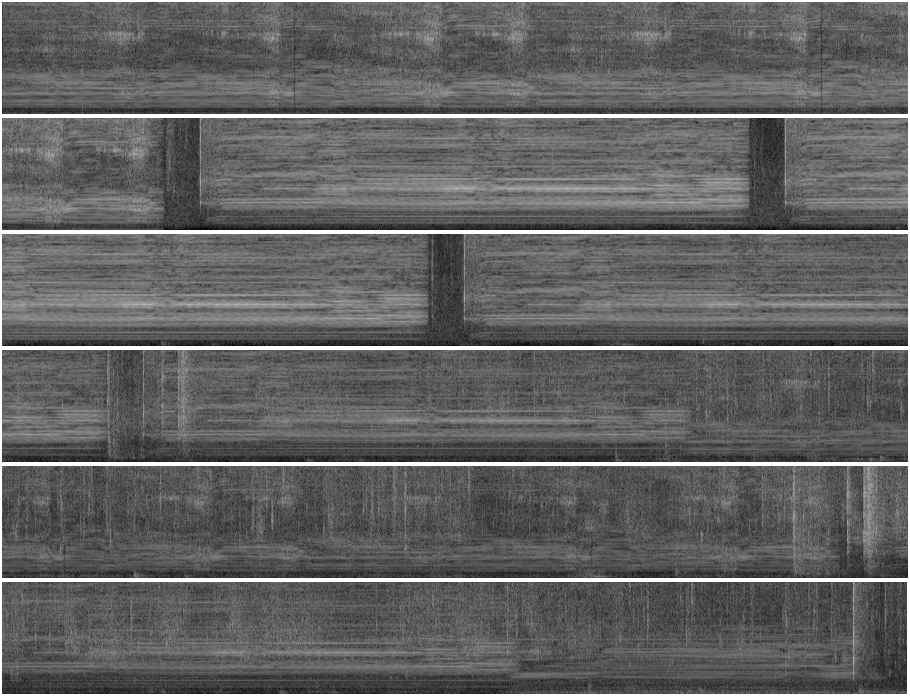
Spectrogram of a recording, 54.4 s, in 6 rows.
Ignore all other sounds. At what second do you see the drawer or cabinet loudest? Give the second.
45 s.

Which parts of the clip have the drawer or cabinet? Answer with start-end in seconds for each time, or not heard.
7.7-8.9, 28.2-29.2, 44.1-45.1.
